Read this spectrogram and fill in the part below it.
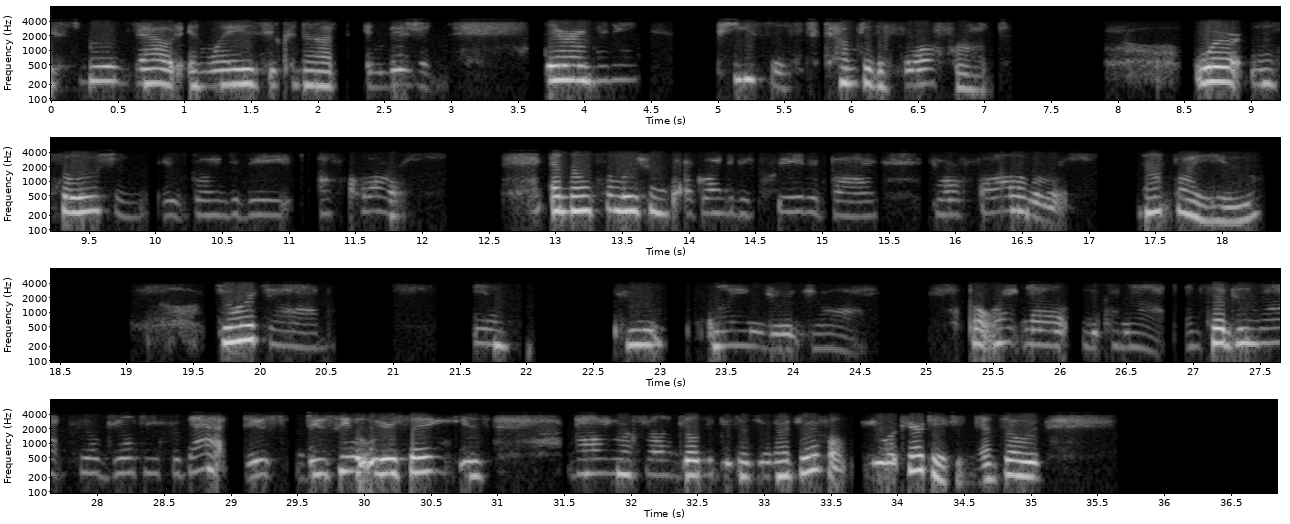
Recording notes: The sound quality of this week’s BlogTalk channel isn’t the best because I used a cell phone instead of a landline.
